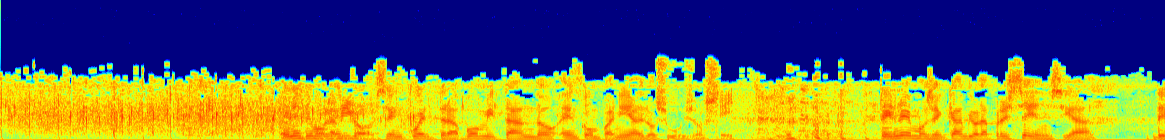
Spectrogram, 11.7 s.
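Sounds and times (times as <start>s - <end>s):
audience applause: 0.0s - 5.1s
speech: 2.8s - 11.6s
laughter: 7.3s - 9.0s.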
